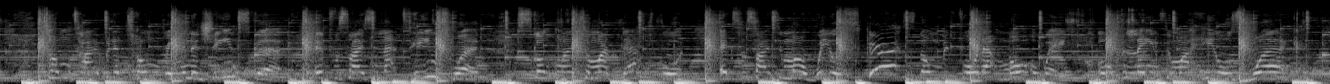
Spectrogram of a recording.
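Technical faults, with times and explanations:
Nothing here stands out as a technical fault; it all comes across just fine to the ear.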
